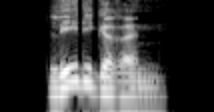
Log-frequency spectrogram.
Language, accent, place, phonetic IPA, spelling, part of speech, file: German, Germany, Berlin, [ˈleːdɪɡəʁən], ledigeren, adjective, De-ledigeren.ogg
- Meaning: inflection of ledig: 1. strong genitive masculine/neuter singular comparative degree 2. weak/mixed genitive/dative all-gender singular comparative degree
